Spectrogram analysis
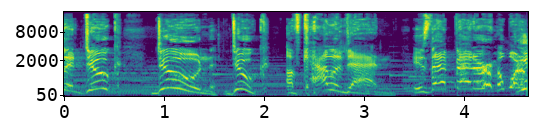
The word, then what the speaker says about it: Caladan: Dune, Duke of Kaledan.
